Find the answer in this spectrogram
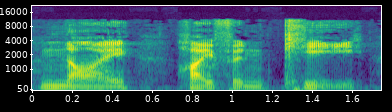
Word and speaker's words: Nike: All he did was just circle and send it back to them, and he circled Nye-key, as in a key opening a door. Yeah. So it's Nike.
